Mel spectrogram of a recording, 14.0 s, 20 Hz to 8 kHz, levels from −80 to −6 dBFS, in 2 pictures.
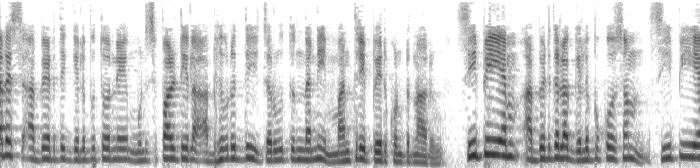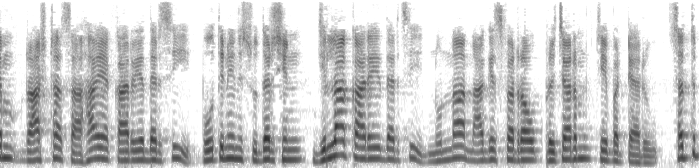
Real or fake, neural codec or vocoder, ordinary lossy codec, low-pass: real; none; none; none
